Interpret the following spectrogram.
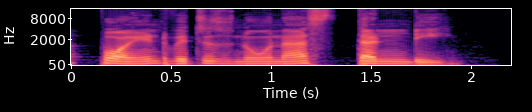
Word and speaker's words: Tandi: This is a point which is known as Tundi. T A N D I Ti.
